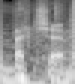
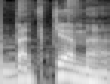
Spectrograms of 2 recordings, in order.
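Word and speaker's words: Bed Chem: Et puis cette fois-ci, ce titre, il est nouveau et il s'appelle Batchem. Prononcé d'ailleurs même Batcum sur oui c'est mieux.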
